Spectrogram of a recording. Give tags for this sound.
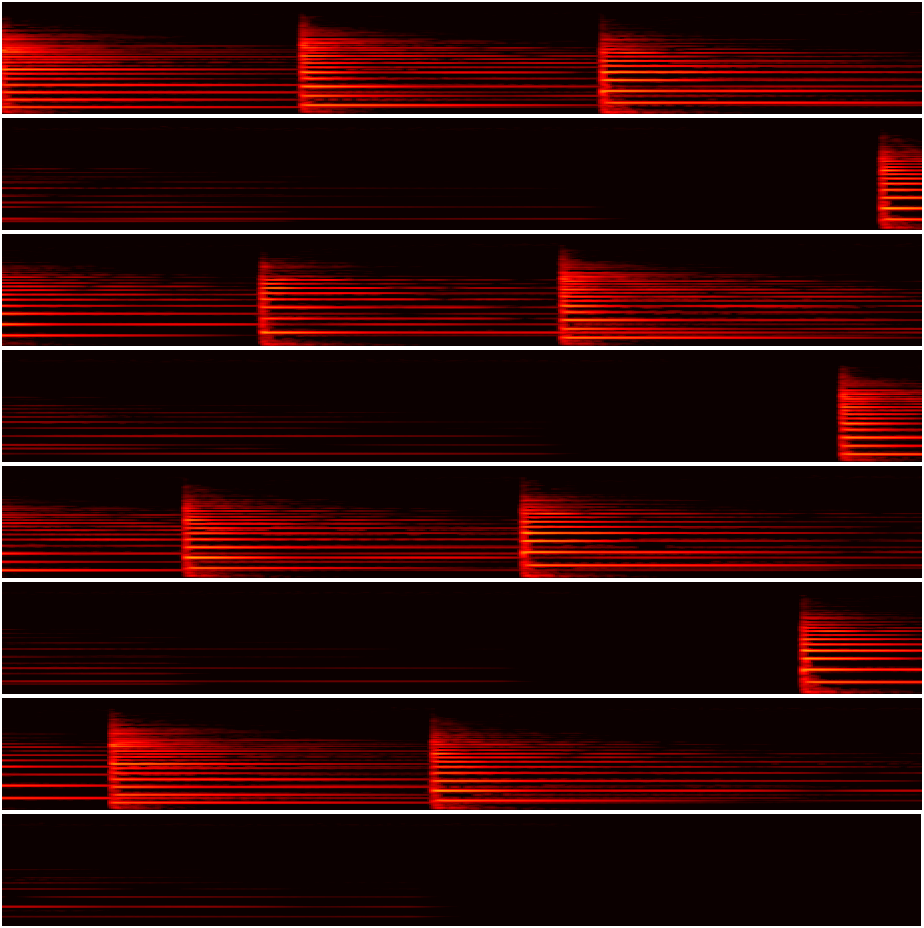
augmented
triads

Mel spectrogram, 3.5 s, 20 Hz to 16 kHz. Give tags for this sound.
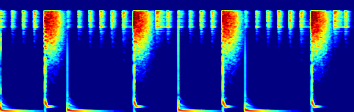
Analog
Beats
Circuit-Bend
Drum
Electronic
TR-606

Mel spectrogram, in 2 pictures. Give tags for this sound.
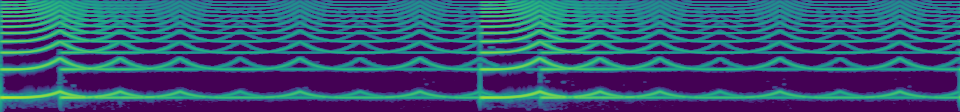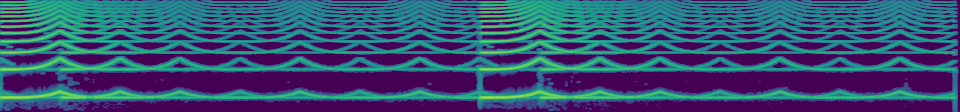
cell
alert
ringtone
alerts
peak
cellphone
alarm
cell-phone
mojomills
mojo
phone
ring
ring-tone

